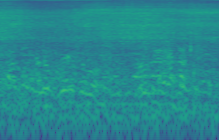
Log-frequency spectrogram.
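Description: A pause in women's amplified singing: a steady hiss with faint voices underneath.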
